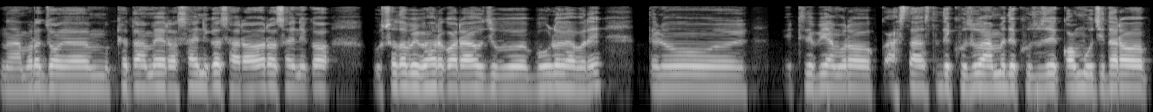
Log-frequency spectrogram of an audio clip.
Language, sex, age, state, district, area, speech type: Odia, male, 30-45, Odisha, Kendujhar, urban, spontaneous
